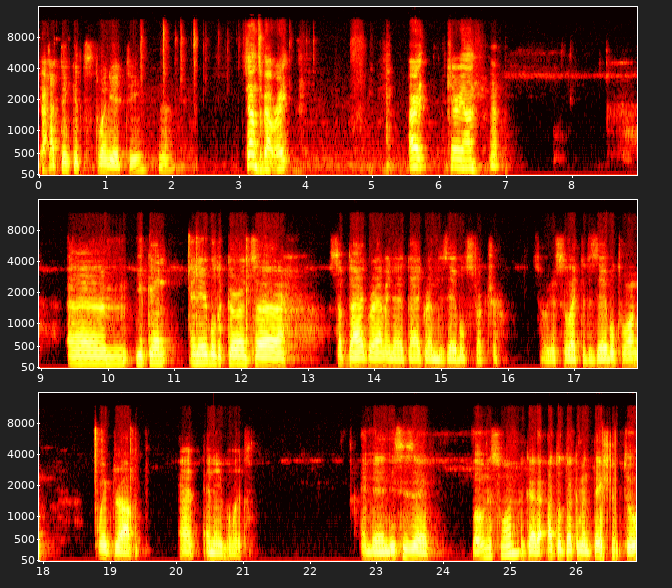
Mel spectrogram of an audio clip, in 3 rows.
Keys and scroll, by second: 11.2 ctrl+space, 12.2 ctrl+4, 19.4 ctrl+space, 19.4 ctrl+4.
